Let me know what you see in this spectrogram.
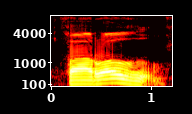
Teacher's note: Fa idza faraghta fansab. Ghain, huruf ghain ini bukan qalqalah, jadi jangan dipantulkan, lemes saja membacanya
